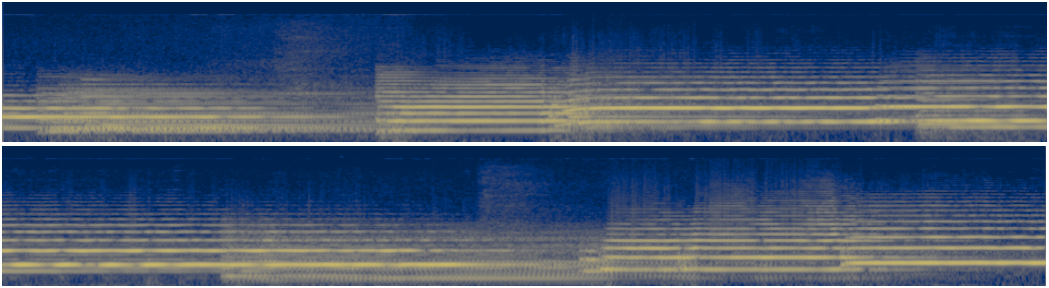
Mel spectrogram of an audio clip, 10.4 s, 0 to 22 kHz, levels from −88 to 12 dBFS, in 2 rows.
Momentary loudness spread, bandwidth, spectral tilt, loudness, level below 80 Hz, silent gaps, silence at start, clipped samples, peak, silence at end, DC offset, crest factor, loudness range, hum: 9 LU; 6.6 kHz; -6.5 dB/octave; -14 LUFS; -64 dBFS; none; 0 s; under 0.1%; -4 dBFS; 0 s; under 0.1%; 10 dB; 2 LU; none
